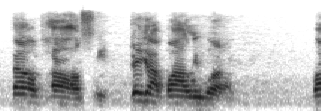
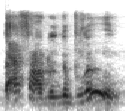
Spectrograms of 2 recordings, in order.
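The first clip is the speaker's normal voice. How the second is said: much higher, fake astonished gasp; mock surprise; 8 semitones higher than usual. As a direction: play dumb surprise. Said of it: "That was just like".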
